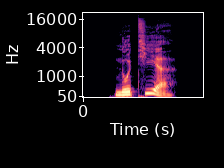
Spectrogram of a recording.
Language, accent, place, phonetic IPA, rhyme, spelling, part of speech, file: German, Germany, Berlin, [noˈtiːɐ̯], -iːɐ̯, notier, verb, De-notier.ogg
- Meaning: 1. singular imperative of notieren 2. first-person singular present of notieren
